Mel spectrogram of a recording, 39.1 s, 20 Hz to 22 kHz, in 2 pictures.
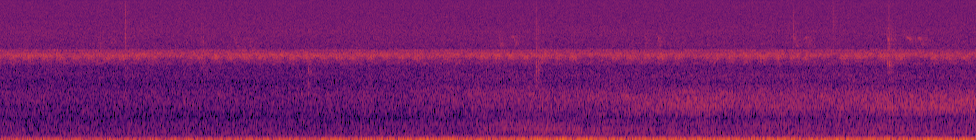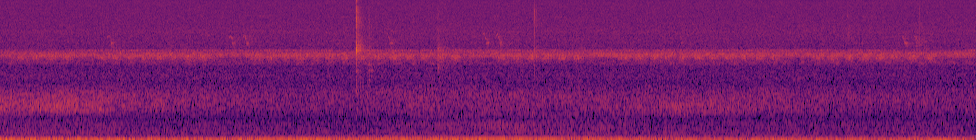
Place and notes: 의암2터널 Uiham No.2 tunnel 150m
Daybreak visit to a decommissioned train tunnel outside Chuncheon...single track, 150 meter length section of tunnel, slight curve...fairly low resonance inside the tunnel, some interior sounds as well as sound entering from two ends...
11 September 2021, 06:10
